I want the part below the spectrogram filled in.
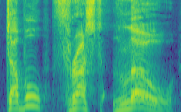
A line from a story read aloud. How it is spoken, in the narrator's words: growled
